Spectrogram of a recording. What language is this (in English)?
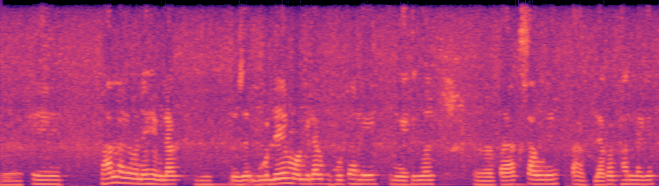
Assamese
